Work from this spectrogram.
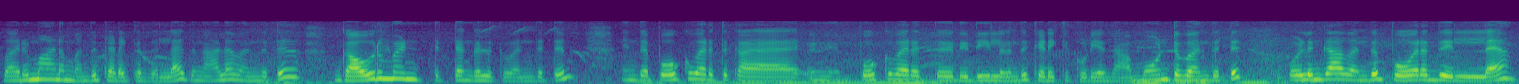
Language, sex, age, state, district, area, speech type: Tamil, female, 18-30, Tamil Nadu, Perambalur, rural, spontaneous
